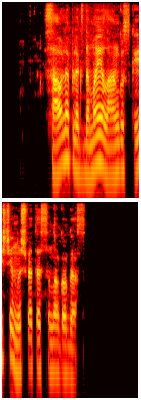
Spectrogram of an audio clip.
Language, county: Lithuanian, Šiauliai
